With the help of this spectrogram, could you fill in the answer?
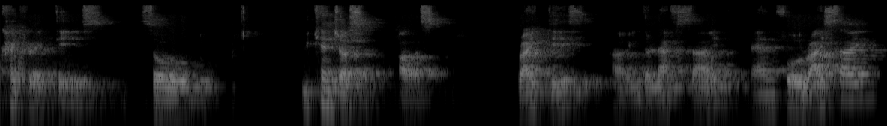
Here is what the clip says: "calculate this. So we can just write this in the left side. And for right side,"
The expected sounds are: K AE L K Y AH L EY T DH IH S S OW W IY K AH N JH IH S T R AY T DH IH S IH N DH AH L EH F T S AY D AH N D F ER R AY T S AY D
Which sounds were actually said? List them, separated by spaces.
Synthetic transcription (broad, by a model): K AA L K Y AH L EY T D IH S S OW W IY K AH N JH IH S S R AY T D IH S IH N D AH L EH F T S AY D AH N F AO R AY T S AY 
